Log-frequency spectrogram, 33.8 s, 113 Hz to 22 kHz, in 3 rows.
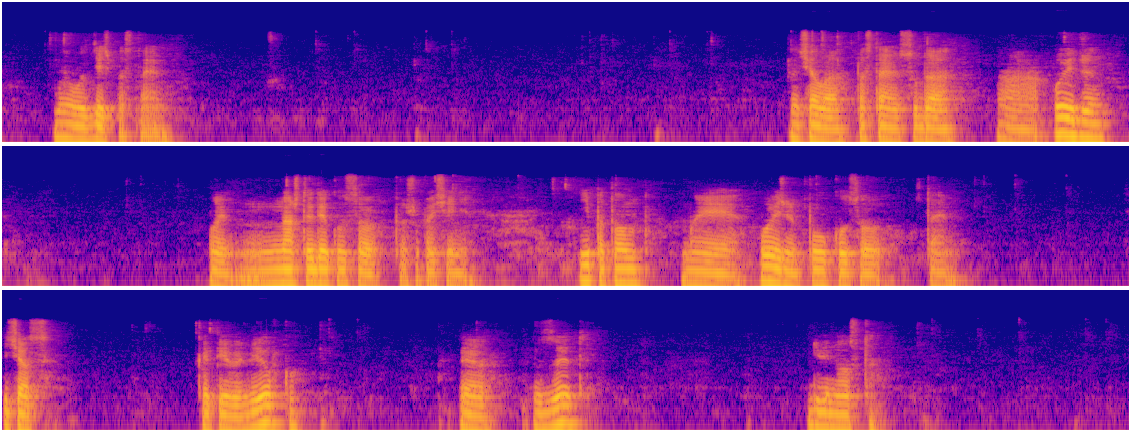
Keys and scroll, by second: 0.6 Tab, 8.5 shift+s, 13.1 Tab, 23.8 shift+d.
